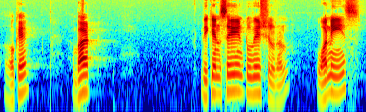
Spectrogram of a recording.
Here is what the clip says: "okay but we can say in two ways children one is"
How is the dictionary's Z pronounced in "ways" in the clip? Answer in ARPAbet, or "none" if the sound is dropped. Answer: none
